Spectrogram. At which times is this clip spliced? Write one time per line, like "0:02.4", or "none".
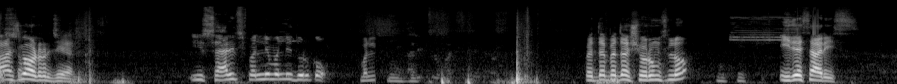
0:03.5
